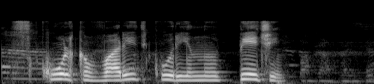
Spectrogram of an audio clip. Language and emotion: Russian, angry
